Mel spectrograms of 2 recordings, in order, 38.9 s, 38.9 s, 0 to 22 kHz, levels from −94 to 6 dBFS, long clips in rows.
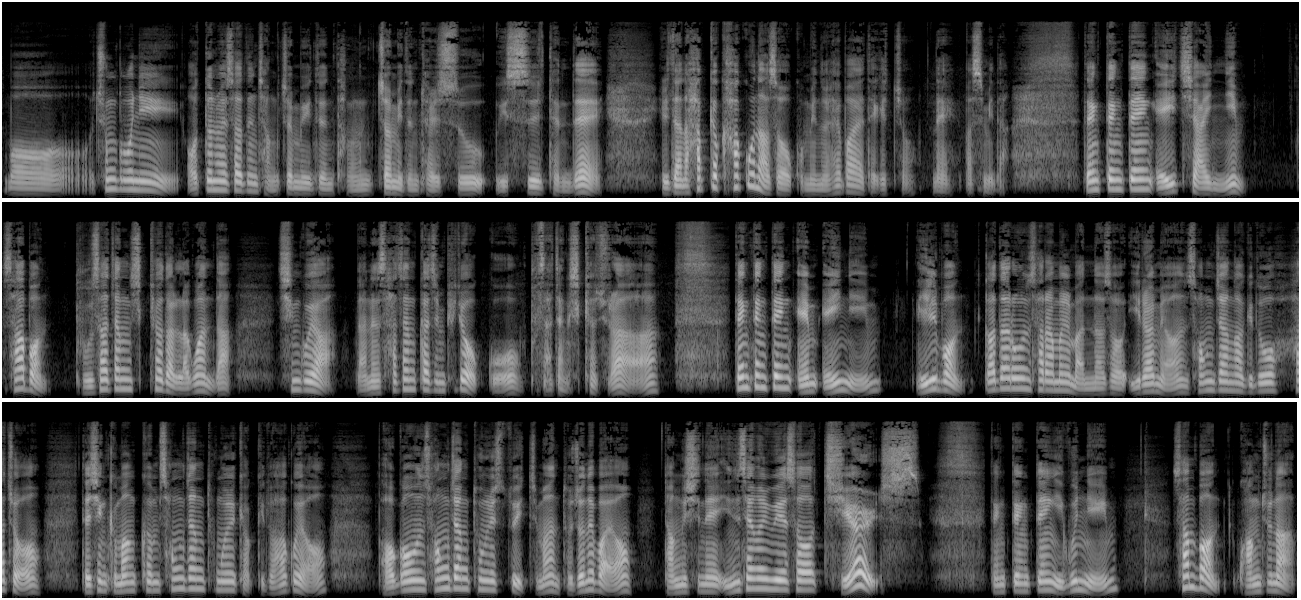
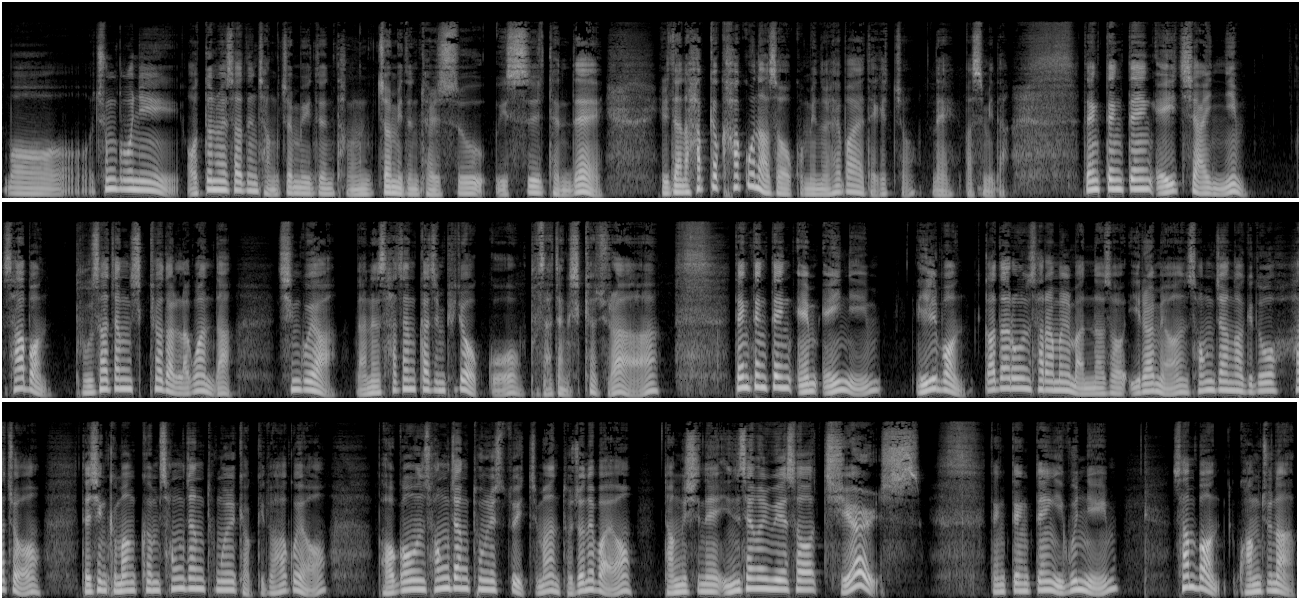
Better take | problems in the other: second | thin; somewhat; fading below 300 Hz

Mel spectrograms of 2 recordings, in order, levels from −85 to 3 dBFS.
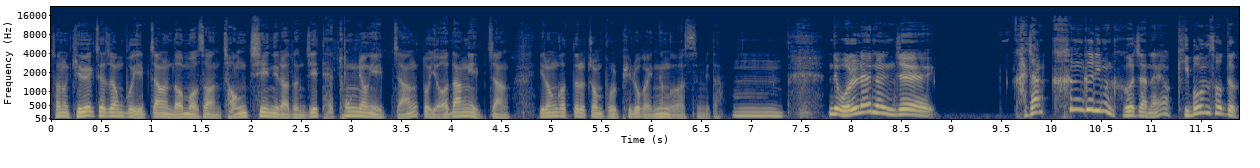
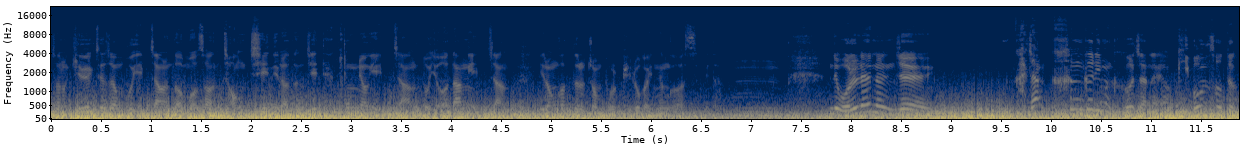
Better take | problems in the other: first | wind noise on the microphone; heavy; 5 dB above the speech

